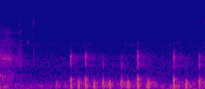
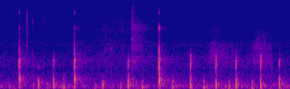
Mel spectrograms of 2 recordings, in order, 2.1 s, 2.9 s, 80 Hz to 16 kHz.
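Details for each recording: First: Honda Odyssey FL250 diaphragm fuel pump, bench test by blowing and sucking through the ports: quick soft clicks about eight a second as the diaphragm flexes; working but untrustworthy, a rebuilt pump sounds louder. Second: Rebuilt diaphragm fuel pump for a Honda Odyssey FL250 buggy, tested by blowing and sucking through it by mouth. Quick soft clicks as the diaphragm flexes back and forth; the pump works and seems to seal.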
